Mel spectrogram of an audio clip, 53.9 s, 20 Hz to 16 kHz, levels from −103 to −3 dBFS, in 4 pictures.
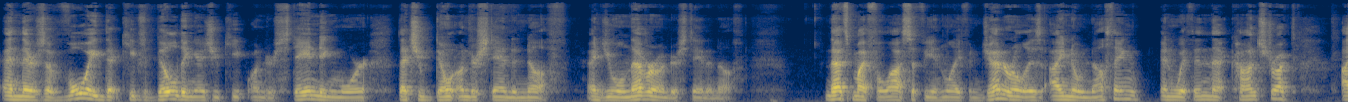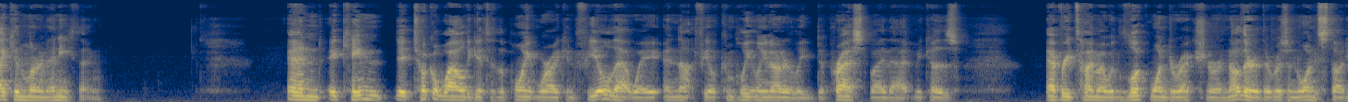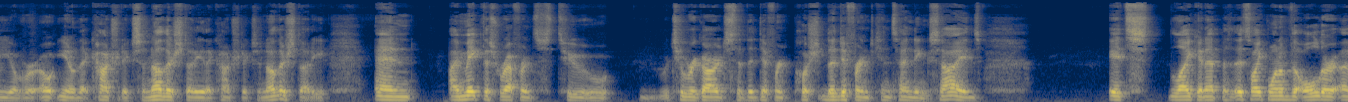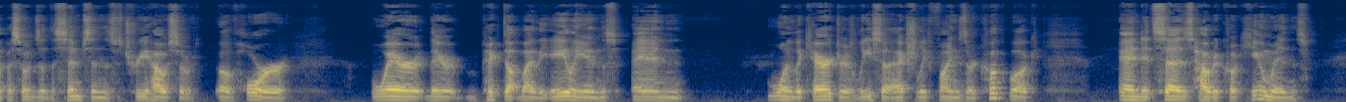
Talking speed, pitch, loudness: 170 wpm, 120 Hz, -28 LUFS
